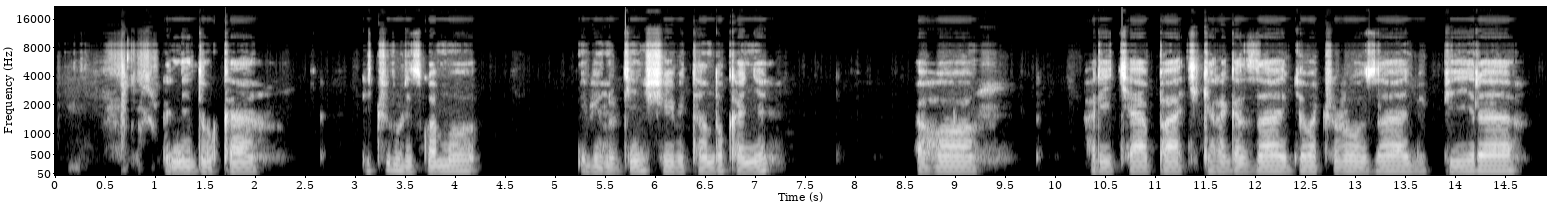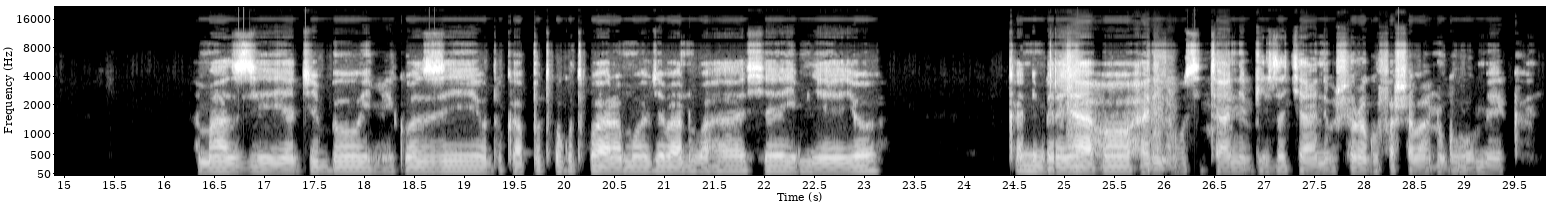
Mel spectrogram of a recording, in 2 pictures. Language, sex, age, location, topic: Kinyarwanda, male, 50+, Musanze, finance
